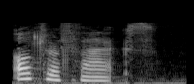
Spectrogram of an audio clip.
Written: ultrafax

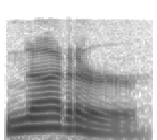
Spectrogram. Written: nutter

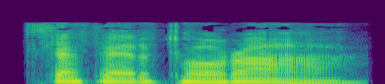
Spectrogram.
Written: sephertorah

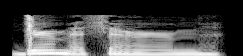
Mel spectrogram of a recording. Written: dermatherm

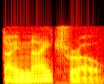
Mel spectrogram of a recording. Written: dinitro

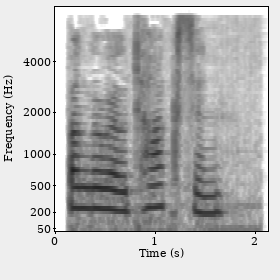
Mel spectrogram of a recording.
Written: bungarotoxin

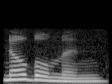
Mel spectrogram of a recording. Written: nobleman

